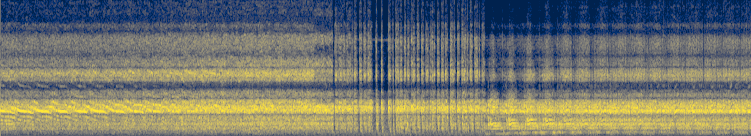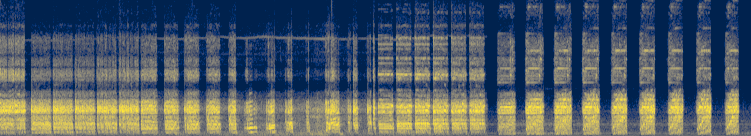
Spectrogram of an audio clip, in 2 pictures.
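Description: Heavily distorted, pitch-shifted and layered logo audio run through stacked 'G Major' effects: a harsh, squealing wash of sound. From a little past halfway it cuts on and off in rapid stutters, roughly twice a second.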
